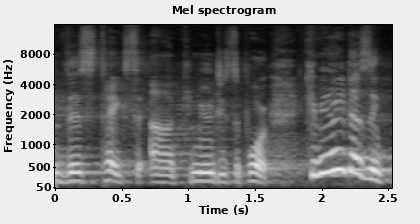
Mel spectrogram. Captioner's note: stutters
